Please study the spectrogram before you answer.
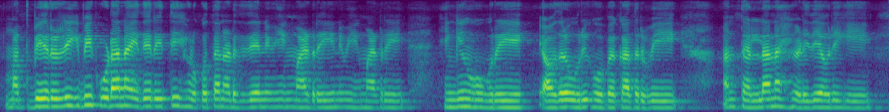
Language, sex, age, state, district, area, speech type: Kannada, female, 45-60, Karnataka, Bidar, urban, spontaneous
